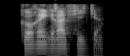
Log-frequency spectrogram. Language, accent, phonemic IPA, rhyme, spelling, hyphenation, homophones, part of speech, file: French, France, /kɔ.ʁe.ɡʁa.fik/, -ik, chorégraphique, cho‧ré‧gra‧phique, chorégraphiques, adjective, LL-Q150 (fra)-chorégraphique.wav
- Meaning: choreographic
